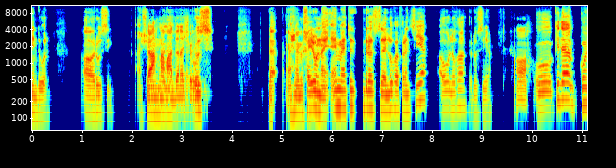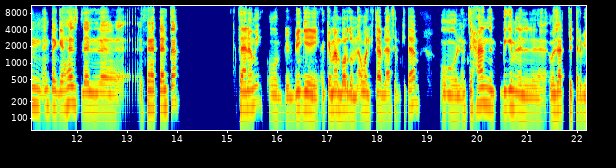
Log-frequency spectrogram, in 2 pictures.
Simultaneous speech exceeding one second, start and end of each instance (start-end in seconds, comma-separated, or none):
2.3-3.6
